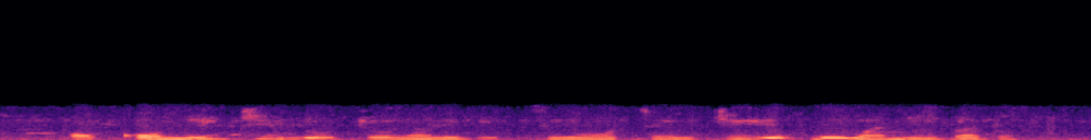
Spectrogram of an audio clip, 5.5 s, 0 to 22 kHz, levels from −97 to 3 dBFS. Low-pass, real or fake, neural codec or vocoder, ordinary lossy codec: 5.4 kHz; real; none; Opus, 16 kbps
